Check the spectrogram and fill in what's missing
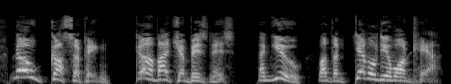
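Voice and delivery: loud, fast, high-pitched orders; fierce master bawling at intruders; angry bullying cry. A narrator's reading. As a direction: rattle out furious commands. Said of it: "he cried".

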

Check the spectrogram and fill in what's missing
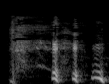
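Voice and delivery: high, light breathy chuckle; amused snicker bursting out; burst of laughter. A narrator's reading. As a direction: laugh suddenly after a moment's thought. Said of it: "burst out laughing".

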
